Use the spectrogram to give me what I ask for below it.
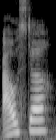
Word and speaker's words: ouster: Is it OUSTER?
